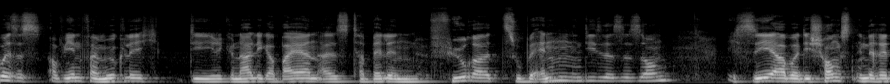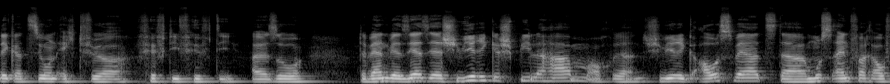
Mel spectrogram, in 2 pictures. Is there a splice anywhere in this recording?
yes; 1 cut; at 7.1 s

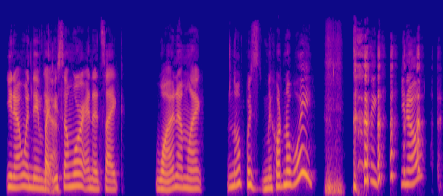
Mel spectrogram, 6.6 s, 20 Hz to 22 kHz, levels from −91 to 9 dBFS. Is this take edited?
no; 0 cuts

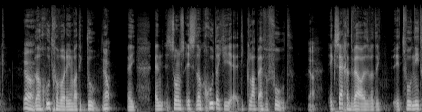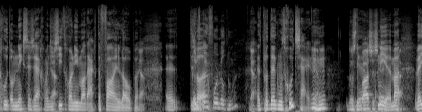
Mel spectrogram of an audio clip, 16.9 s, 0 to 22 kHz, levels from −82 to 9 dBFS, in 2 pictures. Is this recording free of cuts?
no; 2 cuts; at 13.3 s, 16.0 s

